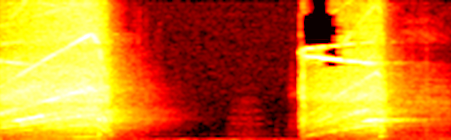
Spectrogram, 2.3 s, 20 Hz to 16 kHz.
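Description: A Makita XDT19 (TD172D) and a Hikoki WH36DC cordless impact driver run in short screw mode, giving two close, loud half-second bursts of rising motor whine with hammering chatter, separated by a quiet gap.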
